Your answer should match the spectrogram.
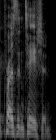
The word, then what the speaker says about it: presentation: so here's the thing why does adding the the shun at the end of present make us make us take this s and change it to a z that's what we all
